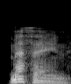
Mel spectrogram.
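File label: "methane", American English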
